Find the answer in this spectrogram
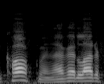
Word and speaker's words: Kaufman: my name is pronounced there two way to pronounce yeah Kaufman yeah there's two ways okay Kaufman or uhuh now which one you think it is you don't know C I always say Kaufman I've had a lot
